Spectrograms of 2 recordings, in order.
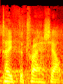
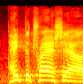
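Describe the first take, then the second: First: It is said in a warm, gentle, kind tone. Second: It is said in a hard, harsh, barking tone. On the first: It is a friendly request. The speaker calls it right. "in a loving and a kind way" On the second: It is an order that must be obeyed. The speaker calls it wrong. "Hard and harsh"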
